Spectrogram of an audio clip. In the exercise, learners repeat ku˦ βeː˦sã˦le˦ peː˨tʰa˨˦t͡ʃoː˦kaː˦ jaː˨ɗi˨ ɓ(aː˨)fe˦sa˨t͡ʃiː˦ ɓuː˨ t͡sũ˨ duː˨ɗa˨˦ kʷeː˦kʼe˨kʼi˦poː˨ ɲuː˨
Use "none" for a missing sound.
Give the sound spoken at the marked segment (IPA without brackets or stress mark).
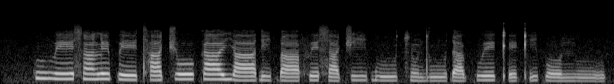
aː˨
